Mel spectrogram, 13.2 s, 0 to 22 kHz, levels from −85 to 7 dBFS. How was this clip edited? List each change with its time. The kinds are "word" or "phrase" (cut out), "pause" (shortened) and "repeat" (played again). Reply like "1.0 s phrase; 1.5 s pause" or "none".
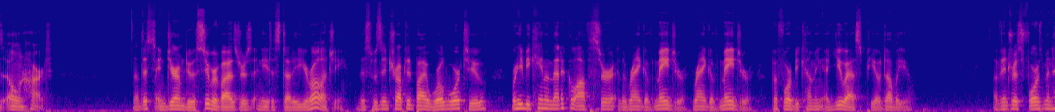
1.9 s word; 3.4 s phrase; 4.4 s pause; 7.7 s phrase; 8.7 s repeat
